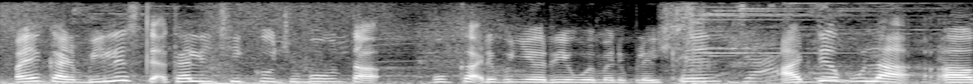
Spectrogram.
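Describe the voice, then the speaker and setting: A man with a Malaysian accent calling a video game match as an excited, urgent fighting game announcer. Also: very high-pitched, noisy background. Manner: excited, urgent, shouted calls building through the action. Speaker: esports play-by-play commentator. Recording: broadcast with loud music behind. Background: music.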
